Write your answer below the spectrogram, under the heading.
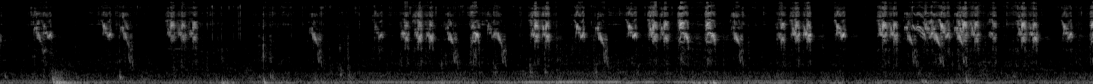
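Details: Several Eurasian tree sparrows chattering, overlapping high chirps building into a busy stream, with a low rumble and a thud early on.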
